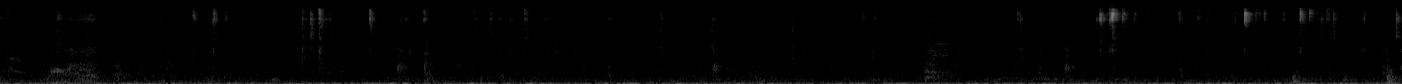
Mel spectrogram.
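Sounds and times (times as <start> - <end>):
parrot cracking seeds: 3.0 - 9.2, 10.1 - 14.0.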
